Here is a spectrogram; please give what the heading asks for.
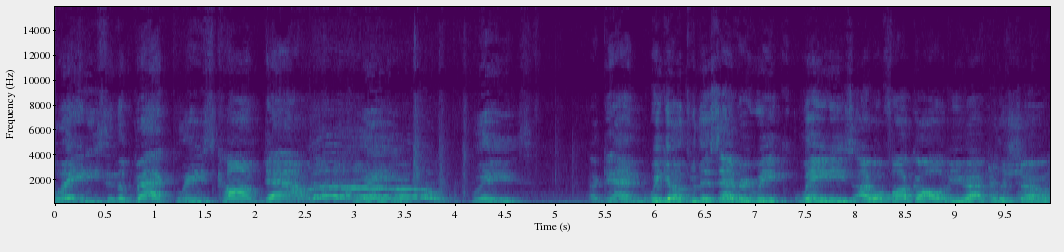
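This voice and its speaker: A man hosts a live stand-up roast in a brash, crude, mock-pompous way. His voice sits high. It comes from a little off the mic in an echoey room with faint noise behind. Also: recorded from a distance. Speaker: comedy show host. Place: comedy stage in a dispensary.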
